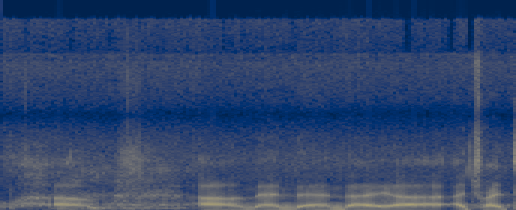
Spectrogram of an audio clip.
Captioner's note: laugh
